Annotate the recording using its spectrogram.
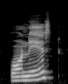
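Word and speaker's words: honest: जैसे देखिए हम लिख रहे हैं ऑनेस्ट बॉय, ऑनेस्ट वाह, बहुत स्टूडेंट इसको होनेस्ट पढ़ते हैं, तो ये होनेस्ट नहीं है, ऑनेस्ट है। यहाँ एच साइलेंट है और ओ से उच्चारण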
